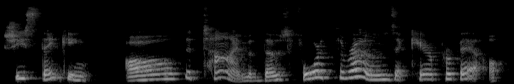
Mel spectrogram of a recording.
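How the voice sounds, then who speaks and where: A woman reader acts out an older beaver wife from a children's storybook. She is fretful and emphatic, pressing her warnings urgently in a raised, high voice. The room adds a noticeable echo.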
